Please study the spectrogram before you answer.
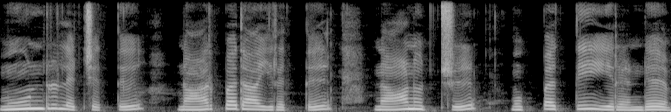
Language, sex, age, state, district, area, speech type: Tamil, female, 18-30, Tamil Nadu, Pudukkottai, rural, spontaneous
